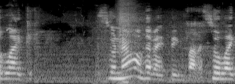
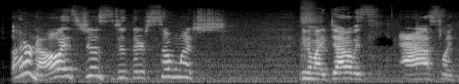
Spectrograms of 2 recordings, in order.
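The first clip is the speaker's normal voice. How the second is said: normal talking voice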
